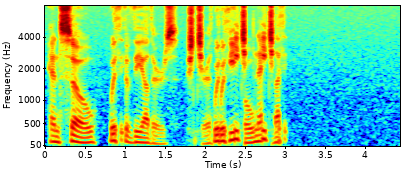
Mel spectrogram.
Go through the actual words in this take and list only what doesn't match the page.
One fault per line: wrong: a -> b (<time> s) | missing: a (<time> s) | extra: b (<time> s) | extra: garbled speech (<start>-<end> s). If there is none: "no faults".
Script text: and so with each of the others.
missing: each (1.0 s)
extra: garbled speech (1.8-3.0 s)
